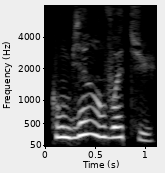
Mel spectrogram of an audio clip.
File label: "combien en vois tu", French; pronunciation; forbidden liaisons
